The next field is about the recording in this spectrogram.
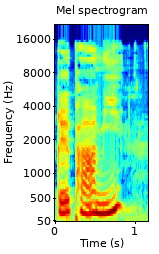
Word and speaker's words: Repami: Repami heißt das Ganze. Das heißt, das könnte... – Wie schreibt man das? – Das ist wie quasi Reparier mich, Repami.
